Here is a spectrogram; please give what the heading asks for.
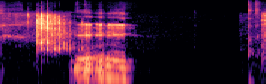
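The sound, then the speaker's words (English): Dice are rolled during a tabletop role-playing game, making a short clattering rattle of quick clicks lasting about a second. A voice briefly overlaps, then silence follows before a faint sound at the very end. “So how many dice can you roll? Only one. Okay, nice. Well, let's roll.”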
